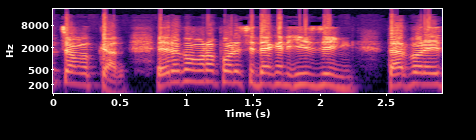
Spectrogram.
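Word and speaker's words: Yijing: এরকম আমরা পড়েছি দেখেন ইজিং তারপর এই যে এখানে আছে বানানটা ওয়াই আই জে আই তারপর হচ্ছে এনজি কিন্তু এটা হচ্ছে ইচিং হ্যাঁ এরপর দেখেন যে সিরিয়ার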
